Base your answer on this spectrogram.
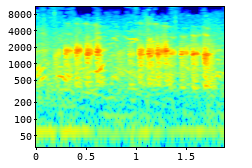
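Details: Frog seen at the Nowon lantern festival in Korea, croaking with a vocal sac swelling; a quick run of rasping, pulsed bursts repeated several times a second over a low background hum.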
